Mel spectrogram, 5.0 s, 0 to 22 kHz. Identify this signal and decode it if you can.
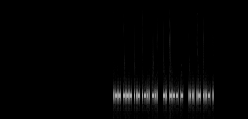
Morse code, heard as a keyed tone, about 77 wpm, 700 Hz. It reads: WOULD NOT HAVE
